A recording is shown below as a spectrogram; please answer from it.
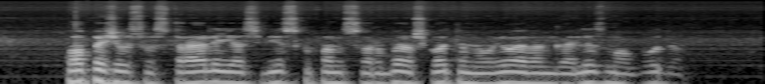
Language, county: Lithuanian, Šiauliai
